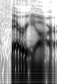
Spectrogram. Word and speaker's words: Ferriar: F-E-R-R-I-A-R. – I-A-R? – Yep. – Ferrier.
